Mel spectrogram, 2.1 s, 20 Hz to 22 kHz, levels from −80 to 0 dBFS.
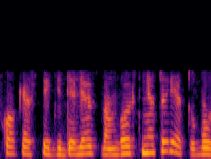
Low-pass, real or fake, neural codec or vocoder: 3.6 kHz; fake; codec, 16 kHz, 8 kbps, FreqCodec, smaller model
